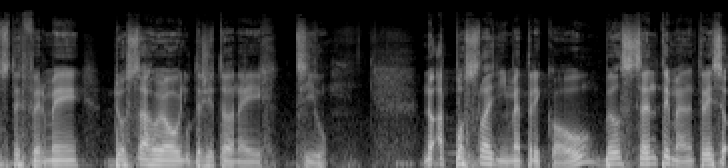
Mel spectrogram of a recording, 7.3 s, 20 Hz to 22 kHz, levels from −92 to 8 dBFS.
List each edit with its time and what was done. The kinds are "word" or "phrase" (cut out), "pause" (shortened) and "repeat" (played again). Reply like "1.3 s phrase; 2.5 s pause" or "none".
1.8 s word; 4.5 s word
